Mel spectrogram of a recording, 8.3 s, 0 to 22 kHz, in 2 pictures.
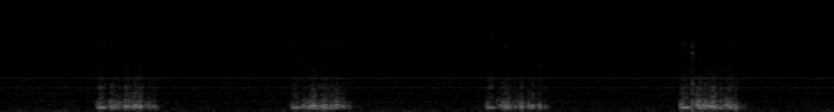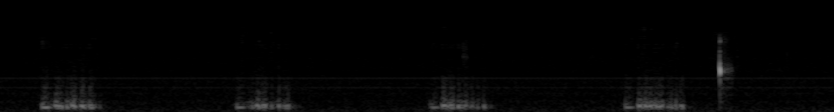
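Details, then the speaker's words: Heart beating harder in hypertension with atherosclerosis (cholesterol buildup on artery walls), in a grade 8 biology lesson: eight strong, regular low thumps at about 60 a minute, forceful pounding heartbeat. "as you can hear the heart try to beating harder to reach the blood to other parts of the part of the body because here we have a neuro arteries because of building up the cholesterol or fatty material on the wall of arteries now watch"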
